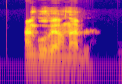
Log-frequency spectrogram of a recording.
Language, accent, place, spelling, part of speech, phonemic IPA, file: French, France, Lyon, ingouvernable, adjective, /ɛ̃.ɡu.vɛʁ.nabl/, LL-Q150 (fra)-ingouvernable.wav
- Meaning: ungovernable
